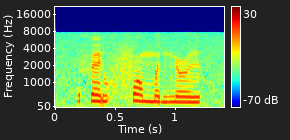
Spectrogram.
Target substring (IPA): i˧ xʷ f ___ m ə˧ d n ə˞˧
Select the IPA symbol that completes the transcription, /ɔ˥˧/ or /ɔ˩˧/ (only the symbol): ɔ˥˧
